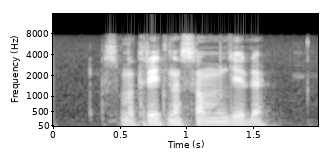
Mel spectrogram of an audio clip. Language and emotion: Russian, neutral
